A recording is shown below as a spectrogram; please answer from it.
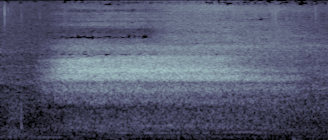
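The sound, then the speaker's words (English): A slow nasal breath drawn with lips sealed during a yoga practice: one long, soft, airy hiss that swells in, holds steady and gradually fades out. “Keep your lips sealed. Fuel your fire through this fresh breath in and out only through your nose.”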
